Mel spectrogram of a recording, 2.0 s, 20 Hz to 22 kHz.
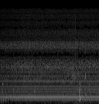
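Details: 5.1 amplifier: steady low hum from the speakers at one constant pitch throughout; mains hum, with the transformer mentioned but cause not pinned down.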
